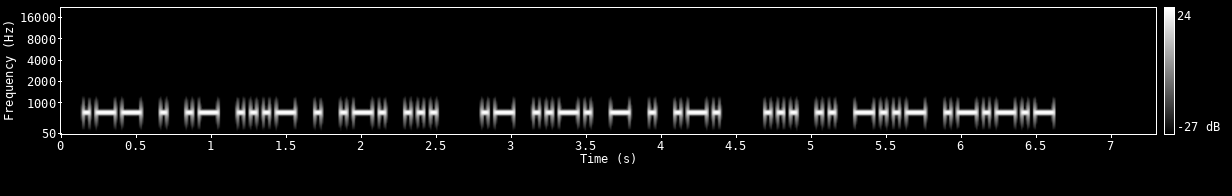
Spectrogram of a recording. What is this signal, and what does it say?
Morse code, heard as a keyed tone, about 28 wpm, 700 Hz. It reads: WEAVERS AFTER SIX.
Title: Pangram Challenge v2 - 28wpm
